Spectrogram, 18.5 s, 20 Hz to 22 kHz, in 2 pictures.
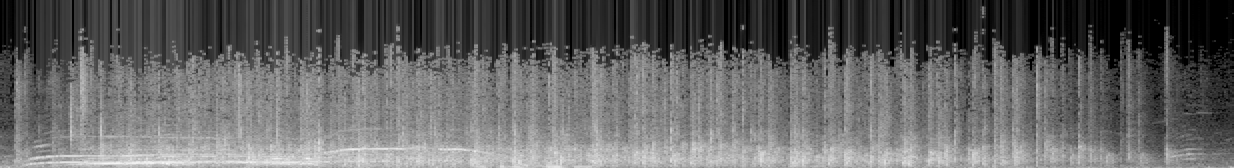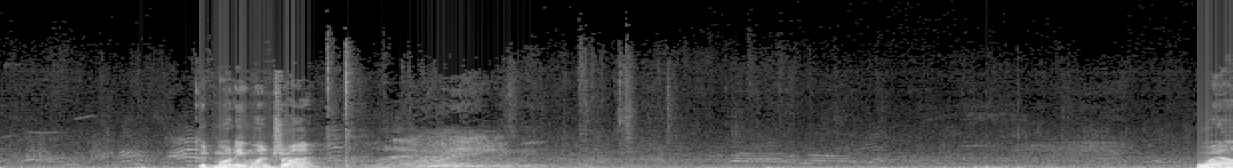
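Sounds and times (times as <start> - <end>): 
voices cheering and whooping: 0.0 - 4.4
congregation applauding: 0.0 - 9.0
speech: 10.8 - 11.8, 18.2 - 18.4.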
